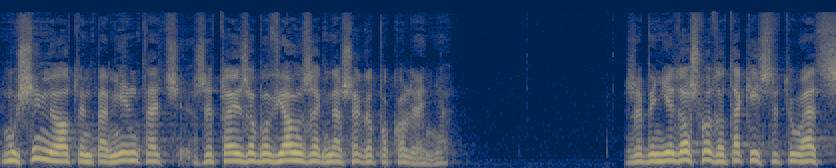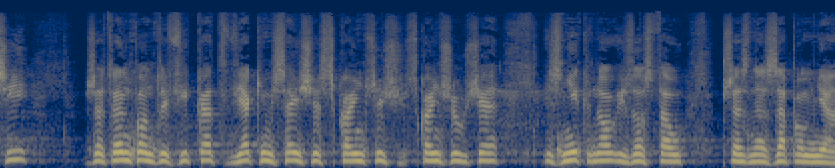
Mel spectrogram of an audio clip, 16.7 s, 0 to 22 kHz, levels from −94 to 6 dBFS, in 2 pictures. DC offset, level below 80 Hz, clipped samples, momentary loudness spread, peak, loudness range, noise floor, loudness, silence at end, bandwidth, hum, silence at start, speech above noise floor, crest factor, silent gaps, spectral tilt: under 0.1%; -70 dBFS; under 0.1%; 11 LU; -8 dBFS; 3 LU; -75 dBFS; -26 LUFS; 0 s; 16.5 kHz; none; 0 s; 50 dB; 18 dB; none; -6 dB/octave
